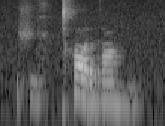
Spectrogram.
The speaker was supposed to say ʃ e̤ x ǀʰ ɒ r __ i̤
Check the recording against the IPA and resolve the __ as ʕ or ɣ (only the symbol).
ʕ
